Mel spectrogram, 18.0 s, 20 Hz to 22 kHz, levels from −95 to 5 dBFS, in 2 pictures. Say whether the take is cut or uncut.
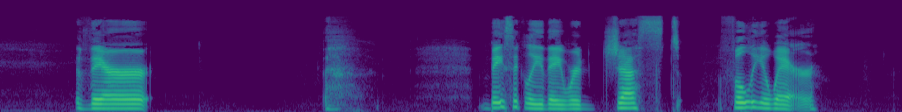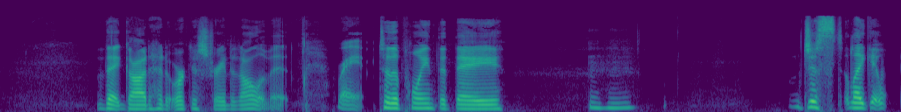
uncut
